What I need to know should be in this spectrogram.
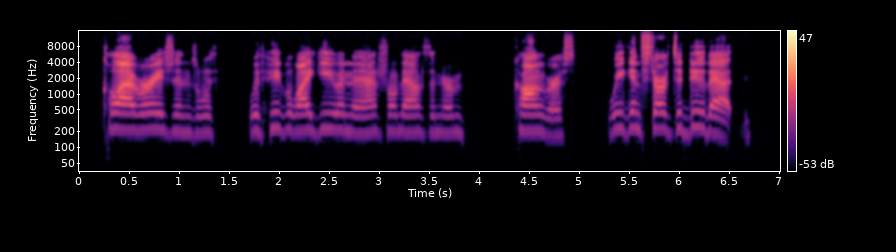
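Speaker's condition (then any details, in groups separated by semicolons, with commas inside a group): Cerebral palsy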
